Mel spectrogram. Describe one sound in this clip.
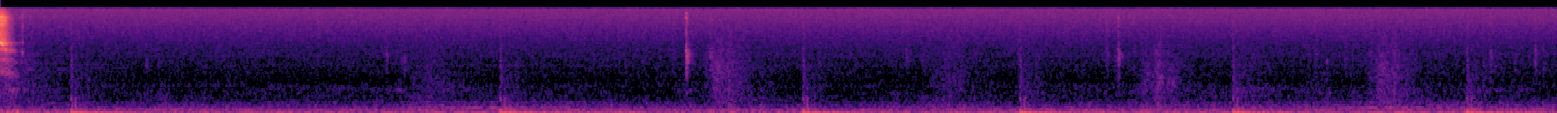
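Deep, rumbling whooshes swell every two or three seconds and slowly die away.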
